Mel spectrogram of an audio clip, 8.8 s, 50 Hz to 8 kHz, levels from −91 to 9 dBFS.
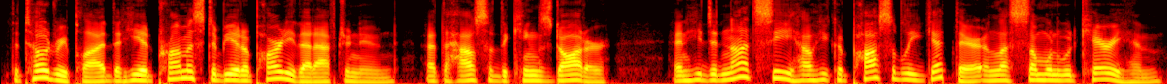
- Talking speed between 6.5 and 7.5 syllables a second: Yes, 6.6 syllables/s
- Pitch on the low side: No, medium, 145 Hz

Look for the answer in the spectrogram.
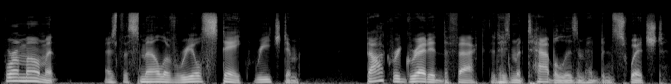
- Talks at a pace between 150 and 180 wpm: No, average, 190 wpm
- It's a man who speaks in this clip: Yes, male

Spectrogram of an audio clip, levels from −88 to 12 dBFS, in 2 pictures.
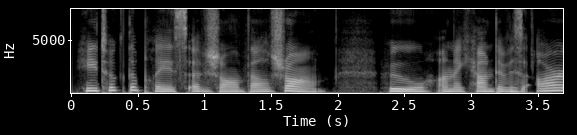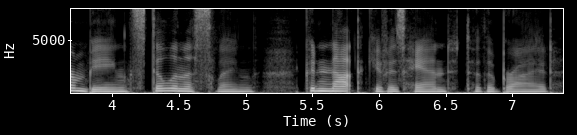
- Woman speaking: Yes, female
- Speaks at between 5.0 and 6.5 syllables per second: No, 4.8 syllables/s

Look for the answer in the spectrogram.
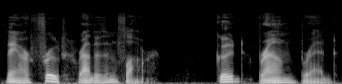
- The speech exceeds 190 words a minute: No, average, 140 wpm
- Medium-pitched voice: No, very low, 95 Hz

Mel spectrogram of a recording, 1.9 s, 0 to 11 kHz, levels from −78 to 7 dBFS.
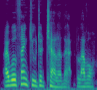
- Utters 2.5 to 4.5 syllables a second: No, 5.4 syllables/s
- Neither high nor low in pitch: Yes, medium, 150 Hz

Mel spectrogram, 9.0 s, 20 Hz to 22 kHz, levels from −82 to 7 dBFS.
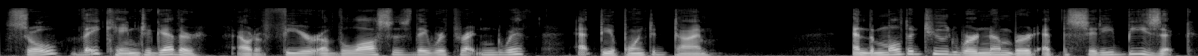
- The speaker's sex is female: No, male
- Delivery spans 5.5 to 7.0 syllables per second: Yes, 6.0 syllables/s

